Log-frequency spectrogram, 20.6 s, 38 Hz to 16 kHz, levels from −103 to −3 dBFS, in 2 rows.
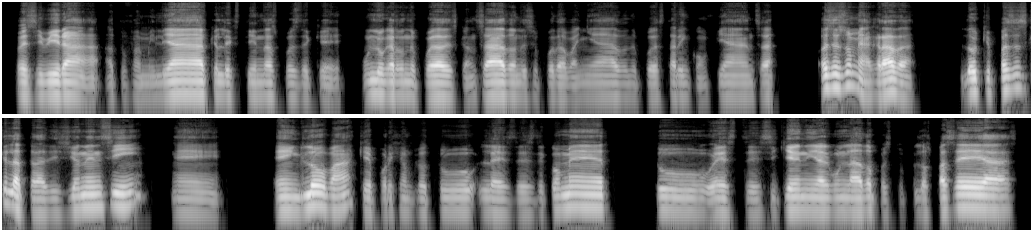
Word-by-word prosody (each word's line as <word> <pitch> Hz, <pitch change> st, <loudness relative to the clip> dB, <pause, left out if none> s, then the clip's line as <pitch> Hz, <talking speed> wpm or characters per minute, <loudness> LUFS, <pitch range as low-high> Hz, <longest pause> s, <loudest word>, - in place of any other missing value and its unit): recibir 110 Hz, +1 st, +2 dB
a 100 Hz, -4 st, +2 dB
a 95 Hz, +1 st, -20 dB
tu 95 Hz, -, -30 dB
familiar, 110 Hz, +3 st, +3 dB
que 110 Hz, -, -13 dB
le 105 Hz, -1 st, -6 dB
extiendas, 105 Hz, +1 st, -10 dB
pues, 100 Hz, 0 st, -16 dB
de 95 Hz, -2 st, -16 dB
que 90 Hz, -2 st, -17 dB, 0.2 s
un 115 Hz, +2 st, -7 dB
lugar 110 Hz, -2 st, 0 dB
donde 105 Hz, -2 st, -8 dB
pueda 105 Hz, +2 st, +5 dB
descansar, 100 Hz, +2 st, +2 dB
donde 105 Hz, -1 st, -8 dB
se 100 Hz, 0 st, -27 dB
pueda 100 Hz, +1 st, -11 dB
bañar, 100 Hz, +1 st, -12 dB
donde 100 Hz, 0 st, -20 dB
pueda 100 Hz, +2 st, -13 dB
estar 100 Hz, +1 st, -13 dB
en 100 Hz, -, -14 dB
confianza. 100 Hz, +2 st, -11 dB, 0.4 s
O 150 Hz, -, +2 dB
sea, 160 Hz, 0 st, +3 dB
eso 180 Hz, +3 st, -1 dB
me -, -, -1 dB
agrada. 105 Hz, -1 st, +4 dB, 0.4 s
Lo 125 Hz, 0 st, +1 dB
que 125 Hz, -, -11 dB
pasa 135 Hz, +6 st, -2 dB
es 155 Hz, -, -10 dB
que 165 Hz, -, -7 dB
la 150 Hz, -, +5 dB
tradición 105 Hz, +4 st, -5 dB
en 130 Hz, 0 st, 0 dB
sí, 140 Hz, -, -1 dB, 0.3 s
eh, 100 Hz, -3 st, -11 dB, 0.5 s
engloba 120 Hz, +4 st, +2 dB
que, 105 Hz, -2 st, -9 dB
por 105 Hz, +2 st, -17 dB
ejemplo, 105 Hz, -1 st, -15 dB
tú 110 Hz, +1 st, -10 dB
les 100 Hz, -3 st, -8 dB
des 100 Hz, -1 st, -15 dB
de 100 Hz, -1 st, -22 dB
comer, 130 Hz, +1 st, 0 dB, 0.5 s
tú 110 Hz, -3 st, -7 dB
este, 100 Hz, -1 st, -7 dB
si 100 Hz, +2 st, -23 dB
quieren 115 Hz, +1 st, +1 dB
ir 110 Hz, -1 st, -1 dB
a -, -, +6 dB
algún 110 Hz, 0 st, -7 dB
lado, 105 Hz, +1 st, -1 dB
pues, 95 Hz, -1 st, -22 dB
tú 90 Hz, -, -39 dB
los 105 Hz, -1 st, -14 dB
paseas. 120 Hz, 0 st, +4 dB
105 Hz, 180 wpm, -23 LUFS, 100-115 Hz, 0.5 s, a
